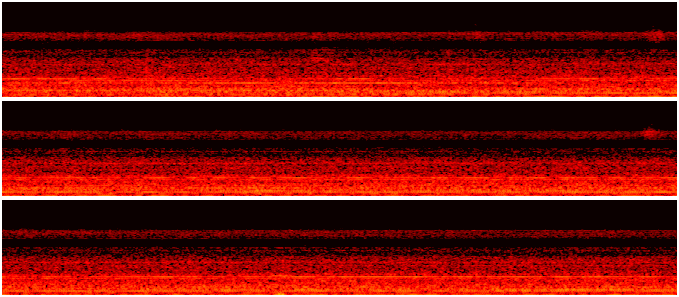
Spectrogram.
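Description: Faint steady electrical hum with a low hiss: quiet room tone. One soft click about three-quarters of the way through.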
